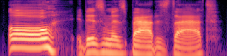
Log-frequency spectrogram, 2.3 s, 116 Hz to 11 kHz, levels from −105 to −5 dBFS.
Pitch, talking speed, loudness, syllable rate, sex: 160 Hz, 185 wpm, -18 LUFS, 3.8 syllables/s, female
